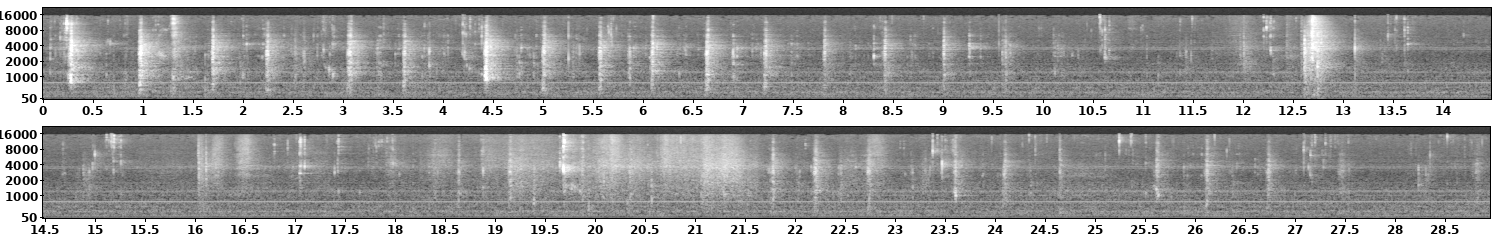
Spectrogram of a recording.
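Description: Close-up eating sounds of a person chewing soft boiled vegetables: wet mouth clicks and smacks, most frequent in the first several seconds, with a single louder click about thirteen seconds in and a short hissing noise around twenty seconds, then sparser clicks.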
